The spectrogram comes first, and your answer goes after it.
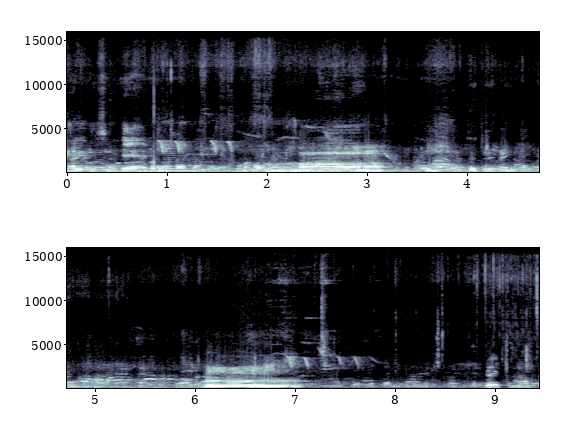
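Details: Cattle at a large cattle and goat market in Bangladesh, with two drawn-out lowing moos about three and a half seconds apart, amid crowd chatter and background music.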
